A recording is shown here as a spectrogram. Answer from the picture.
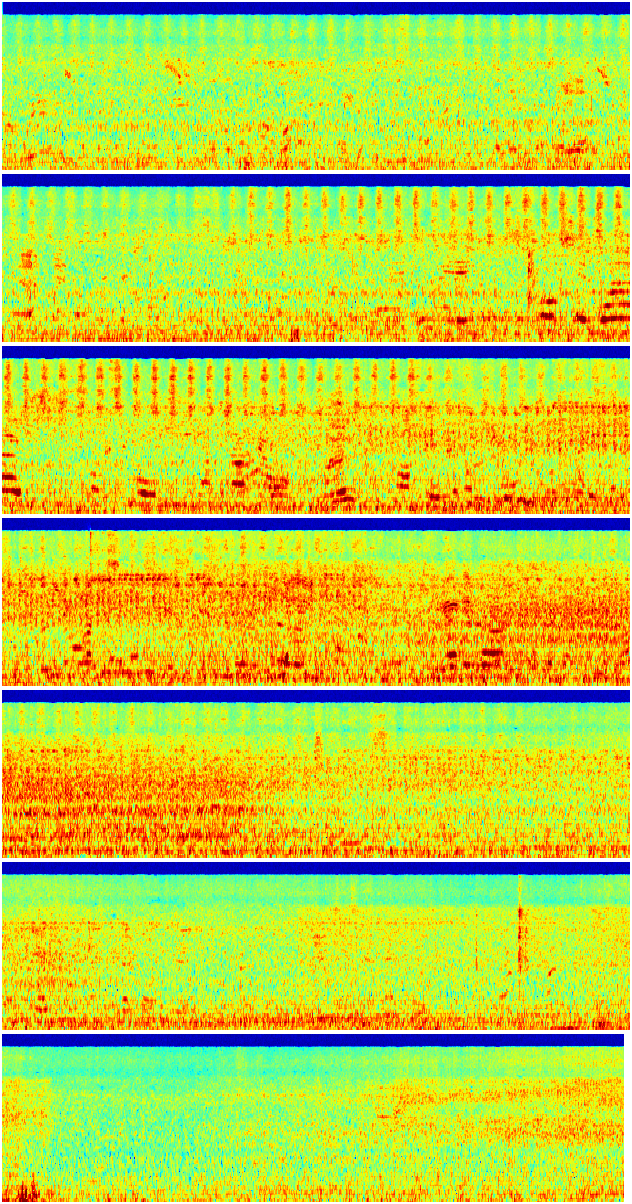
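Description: City street ambience: a steady low rumble of traffic and idling vehicles, with a low engine hum for the first few seconds. Voices of passers-by talking come through in the middle.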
